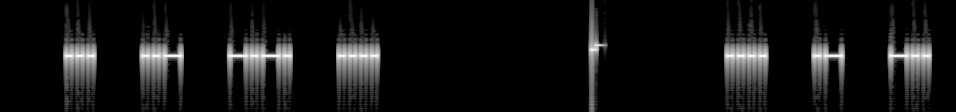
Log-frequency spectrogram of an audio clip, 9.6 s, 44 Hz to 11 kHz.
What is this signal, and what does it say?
Morse code, heard as a keyed tone, about 22 wpm, spaced as for 13 wpm, 700 Hz. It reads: SUCH HAD
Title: 3x Character Spacing - Top 200 Words - 22wpm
